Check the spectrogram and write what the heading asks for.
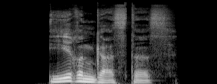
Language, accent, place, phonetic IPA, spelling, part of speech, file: German, Germany, Berlin, [ˈeːʁənˌɡastəs], Ehrengastes, noun, De-Ehrengastes.ogg
- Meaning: genitive singular of Ehrengast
